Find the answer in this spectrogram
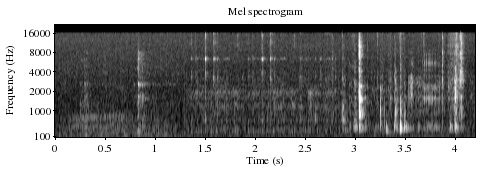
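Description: Faint handling noise and small metallic clicks as a braided supply hose's nut is threaded by hand onto a chrome shutoff valve, with a sharper click about three seconds in.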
